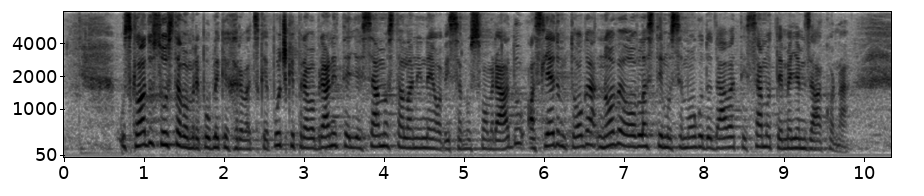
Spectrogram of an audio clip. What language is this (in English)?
Croatian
